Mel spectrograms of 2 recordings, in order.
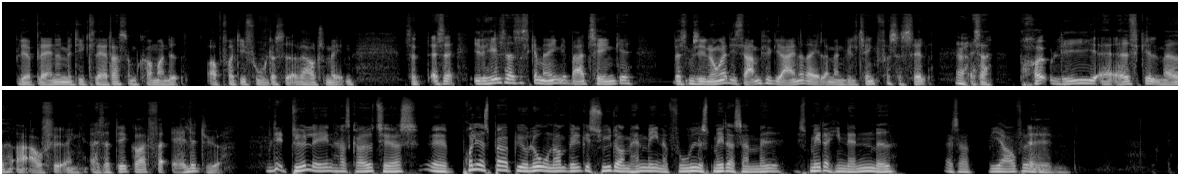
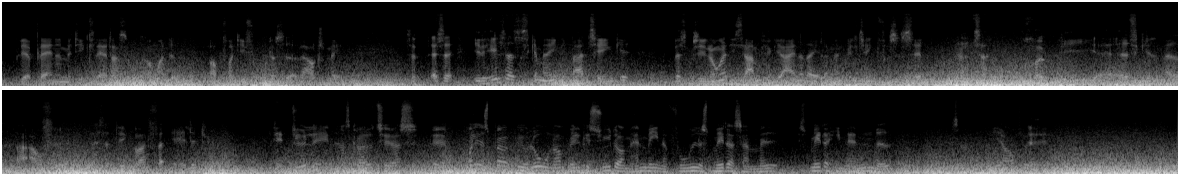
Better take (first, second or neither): first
